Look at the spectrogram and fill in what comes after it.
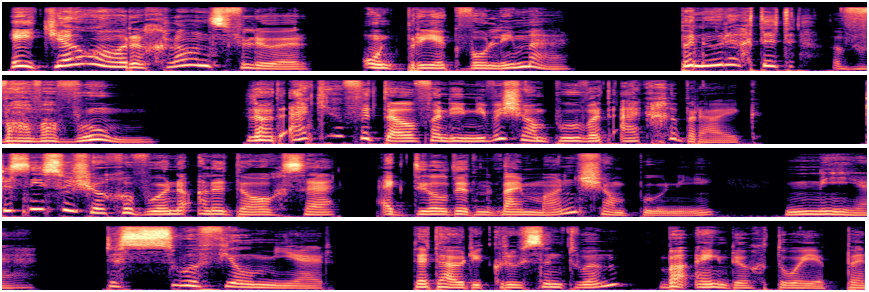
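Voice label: Afrikaans Bright South African Neutral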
